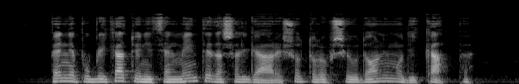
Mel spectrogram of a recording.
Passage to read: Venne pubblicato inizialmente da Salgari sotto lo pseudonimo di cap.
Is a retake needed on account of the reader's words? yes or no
no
